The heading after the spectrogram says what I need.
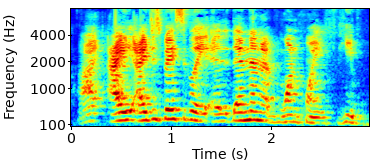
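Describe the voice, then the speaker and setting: A man's voice: high-pitched, animated, fairly quick, sharp tone, echoey room. A man hosting a podcast, telling a rambling, self-mocking story in casual chat. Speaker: podcast host.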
